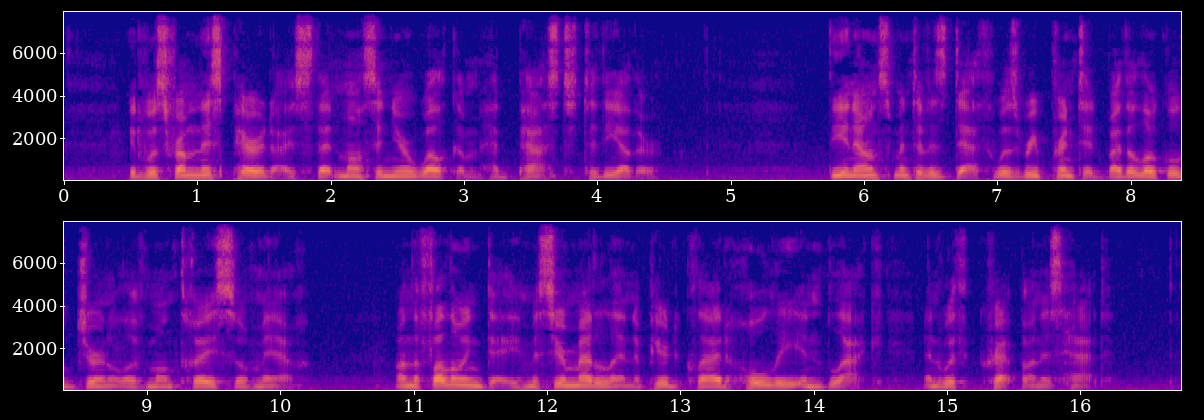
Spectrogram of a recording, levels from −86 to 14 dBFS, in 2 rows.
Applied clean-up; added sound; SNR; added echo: none; none; none; none.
